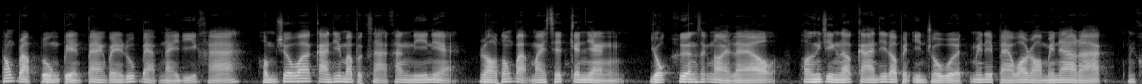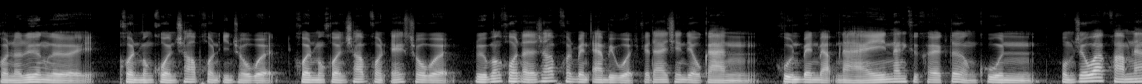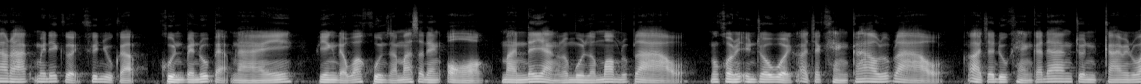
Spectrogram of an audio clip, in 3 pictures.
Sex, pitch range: male, 100-120 Hz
